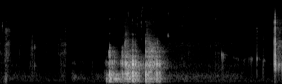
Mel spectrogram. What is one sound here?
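Chalky rocks clink and scrape on a wooden board.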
